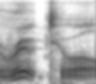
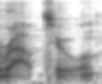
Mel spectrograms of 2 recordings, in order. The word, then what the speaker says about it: route: here and we're going to look for the root tool or the route tool depending upon your preferred pronunciation I you might also see it under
